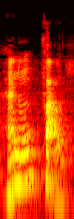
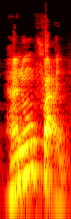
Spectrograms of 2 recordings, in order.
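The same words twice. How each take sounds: First: Said in the usual way. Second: هنو stressed, then فعل falling; stress on hanu. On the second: Shown as a demonstration. Teacher weighing هنو against its pattern فعل.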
